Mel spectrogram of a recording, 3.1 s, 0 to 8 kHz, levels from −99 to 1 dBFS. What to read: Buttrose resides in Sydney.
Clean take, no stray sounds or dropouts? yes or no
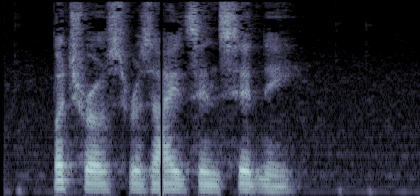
no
